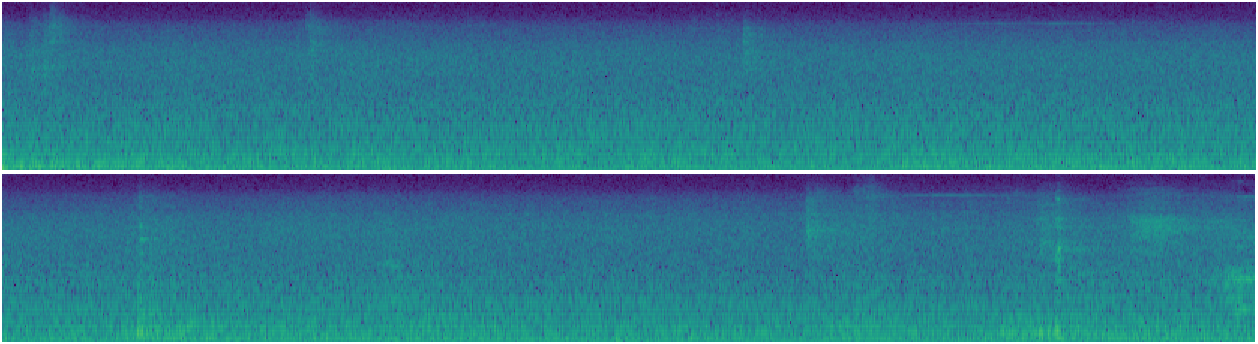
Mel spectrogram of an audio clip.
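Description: Steady hiss with a low hum: room tone. A few faint knocks, clustered near the end.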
